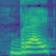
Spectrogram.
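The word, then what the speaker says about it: bright: फिर ये है बी आर को ब्र, आई और ट, ब्राइट का मतलब है चमकीला। बी आर को ब्र प्रोनाउंस करेंगे।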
